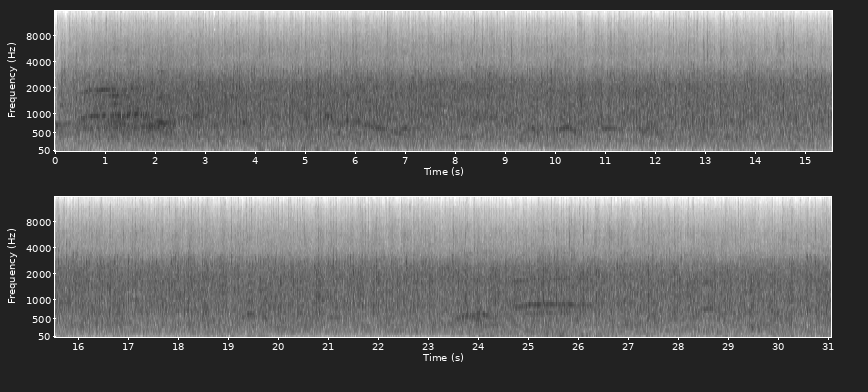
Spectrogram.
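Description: Large audience applauding steadily as the piece ends, with a few voices cheering over the clapping now and then.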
